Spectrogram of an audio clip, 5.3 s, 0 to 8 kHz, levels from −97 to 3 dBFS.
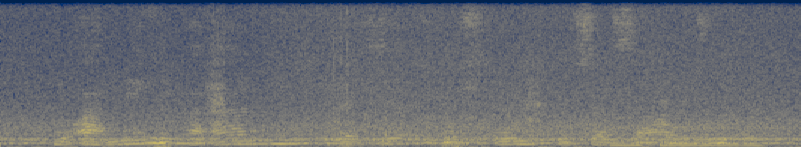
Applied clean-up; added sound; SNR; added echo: none; Insect; -3 dB; reverberation time 0.2 s.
